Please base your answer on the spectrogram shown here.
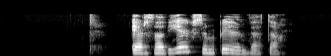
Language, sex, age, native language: Icelandic, female, 20-29, Icelandic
